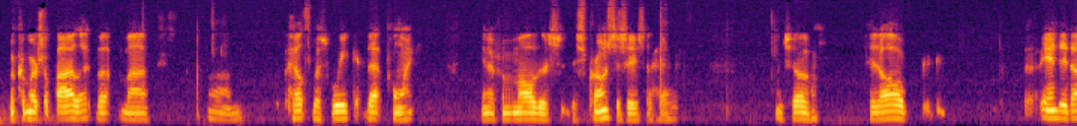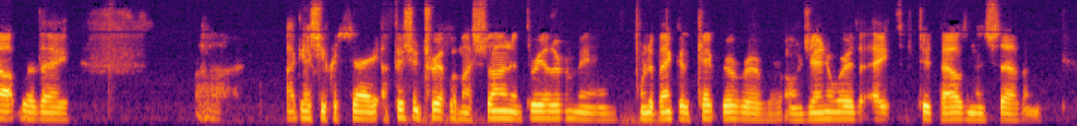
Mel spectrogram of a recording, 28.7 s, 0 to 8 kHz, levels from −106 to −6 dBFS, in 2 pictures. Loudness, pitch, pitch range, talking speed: -18 LUFS, 115 Hz, 110-125 Hz, 125 wpm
